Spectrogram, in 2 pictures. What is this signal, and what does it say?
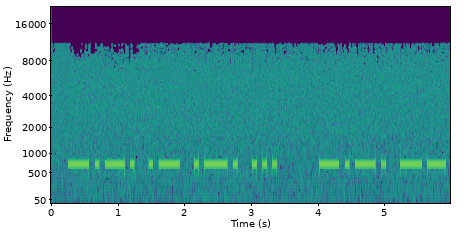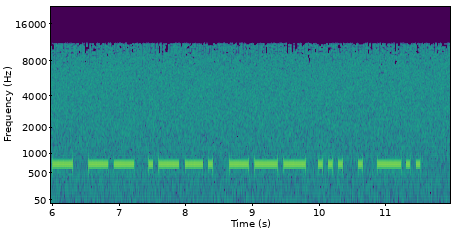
Morse code, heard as a keyed tone, hand-sent with a bug key, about 16 wpm, 700 Hz. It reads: CARS COMPOSED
